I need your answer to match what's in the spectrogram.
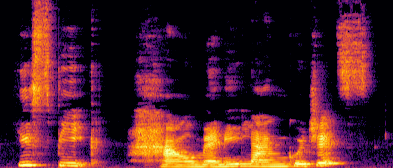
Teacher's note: you want to use your Rising intonation to make sure that people know it's a question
